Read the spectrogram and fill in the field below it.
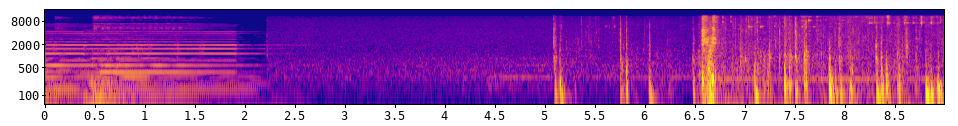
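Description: Horse hooves clip-clop in Kingdom Come Deliverance 2, a run of irregular hoofbeats on hard ground that grows louder and busier toward the end, following a short musical passage and a quiet gap.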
